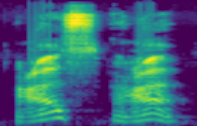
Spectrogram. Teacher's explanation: আইন হরফকে হলকের মধ্যখান থেকে উচ্চারণ করব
